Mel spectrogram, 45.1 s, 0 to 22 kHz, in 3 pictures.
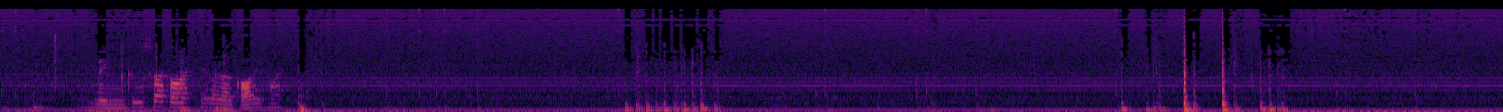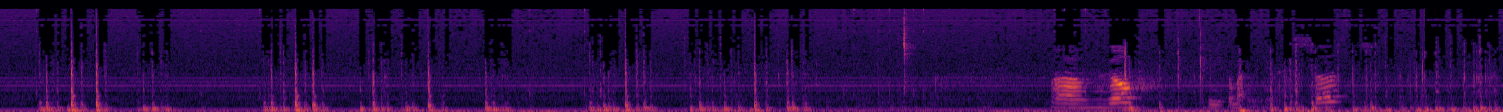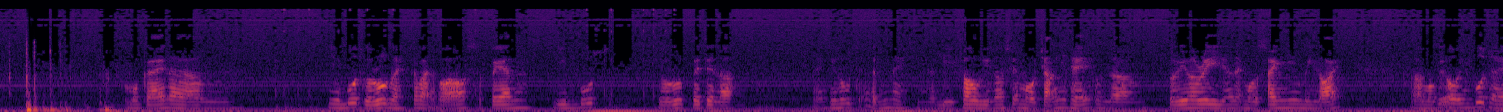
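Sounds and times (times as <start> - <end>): electrical mains hum: 0.0 - 45.0
keyboard typing and clicks: 6.2 - 7.3, 20.8 - 23.2.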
